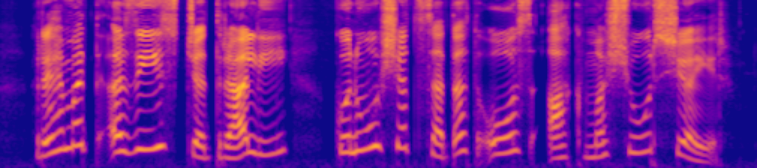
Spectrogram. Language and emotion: Kashmiri, neutral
